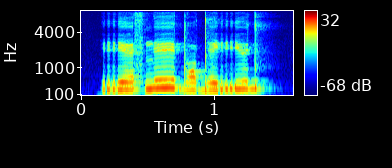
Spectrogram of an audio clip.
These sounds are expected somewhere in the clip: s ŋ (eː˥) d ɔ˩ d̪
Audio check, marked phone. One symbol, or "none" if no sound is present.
eː˥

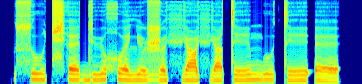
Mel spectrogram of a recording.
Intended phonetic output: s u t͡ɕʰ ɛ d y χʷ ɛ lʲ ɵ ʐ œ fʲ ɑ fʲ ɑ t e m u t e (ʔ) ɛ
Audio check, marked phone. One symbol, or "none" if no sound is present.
ʔ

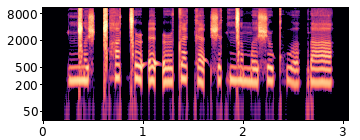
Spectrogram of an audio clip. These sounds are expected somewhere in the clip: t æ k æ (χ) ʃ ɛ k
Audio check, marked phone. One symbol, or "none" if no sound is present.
ʔ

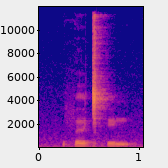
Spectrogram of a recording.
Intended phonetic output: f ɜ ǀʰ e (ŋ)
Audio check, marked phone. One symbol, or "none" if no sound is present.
ŋ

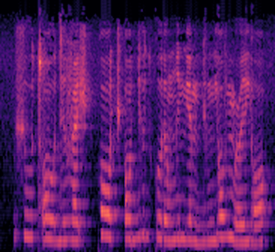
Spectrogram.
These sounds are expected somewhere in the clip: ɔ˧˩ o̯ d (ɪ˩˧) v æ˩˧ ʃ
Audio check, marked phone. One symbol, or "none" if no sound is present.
ɪ˩˧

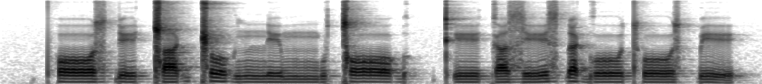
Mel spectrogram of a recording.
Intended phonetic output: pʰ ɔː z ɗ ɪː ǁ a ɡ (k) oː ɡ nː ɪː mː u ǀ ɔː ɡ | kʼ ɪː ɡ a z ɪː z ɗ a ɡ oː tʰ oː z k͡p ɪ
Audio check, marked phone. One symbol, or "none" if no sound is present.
ǁ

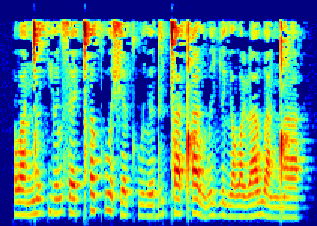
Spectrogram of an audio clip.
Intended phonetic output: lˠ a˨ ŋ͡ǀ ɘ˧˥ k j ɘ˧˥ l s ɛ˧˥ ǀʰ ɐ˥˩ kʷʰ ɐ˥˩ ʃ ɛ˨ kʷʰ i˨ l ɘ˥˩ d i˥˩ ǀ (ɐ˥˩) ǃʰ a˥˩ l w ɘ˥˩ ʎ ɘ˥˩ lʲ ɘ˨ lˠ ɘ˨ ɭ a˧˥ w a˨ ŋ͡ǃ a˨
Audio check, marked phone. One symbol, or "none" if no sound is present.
a˥˩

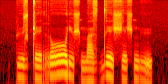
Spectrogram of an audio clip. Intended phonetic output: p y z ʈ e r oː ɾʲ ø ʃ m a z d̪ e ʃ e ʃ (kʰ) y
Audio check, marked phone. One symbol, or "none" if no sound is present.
ŋ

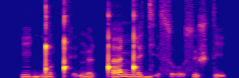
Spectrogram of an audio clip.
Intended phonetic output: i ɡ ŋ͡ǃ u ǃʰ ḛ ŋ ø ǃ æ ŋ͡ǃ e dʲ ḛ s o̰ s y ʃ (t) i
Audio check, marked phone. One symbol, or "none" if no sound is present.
t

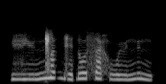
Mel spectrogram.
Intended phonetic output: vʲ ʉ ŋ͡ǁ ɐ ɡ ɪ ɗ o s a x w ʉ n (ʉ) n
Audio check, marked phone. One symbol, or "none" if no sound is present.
ʉ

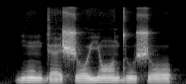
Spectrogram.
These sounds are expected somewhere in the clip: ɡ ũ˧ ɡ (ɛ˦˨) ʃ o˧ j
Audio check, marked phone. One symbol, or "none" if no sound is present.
ɛ˨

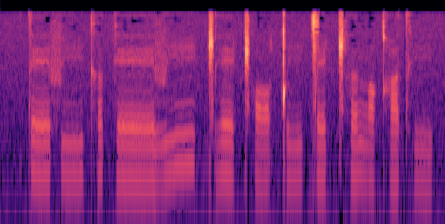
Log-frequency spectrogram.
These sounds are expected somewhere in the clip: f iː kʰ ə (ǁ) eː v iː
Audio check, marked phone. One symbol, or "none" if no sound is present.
k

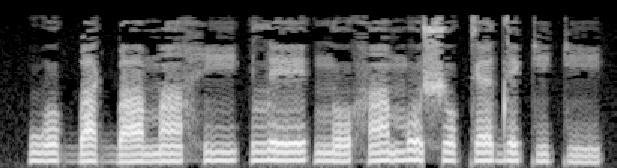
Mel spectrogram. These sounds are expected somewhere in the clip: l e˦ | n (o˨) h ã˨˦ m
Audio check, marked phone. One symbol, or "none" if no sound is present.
o˨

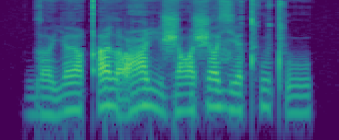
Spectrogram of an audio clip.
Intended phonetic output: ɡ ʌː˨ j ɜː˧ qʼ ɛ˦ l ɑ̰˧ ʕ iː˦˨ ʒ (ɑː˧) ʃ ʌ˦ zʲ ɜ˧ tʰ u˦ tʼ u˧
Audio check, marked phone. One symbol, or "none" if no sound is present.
ɑː˧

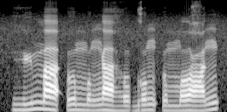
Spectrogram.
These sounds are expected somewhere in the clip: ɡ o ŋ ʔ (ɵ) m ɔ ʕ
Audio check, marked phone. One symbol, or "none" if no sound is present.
ʊ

